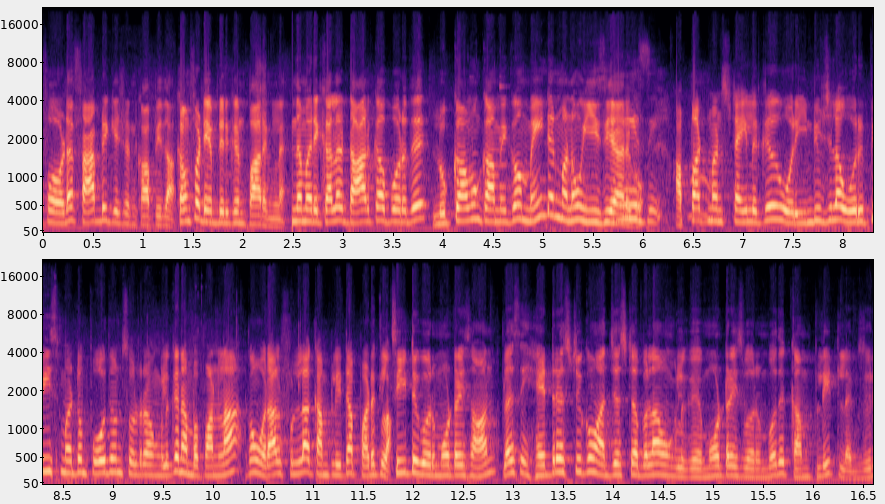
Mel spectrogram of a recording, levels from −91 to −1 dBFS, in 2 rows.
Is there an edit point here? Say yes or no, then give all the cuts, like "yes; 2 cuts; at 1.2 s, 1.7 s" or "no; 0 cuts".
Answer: yes; 4 cuts; at 2.5 s, 6.2 s, 10.3 s, 11.8 s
